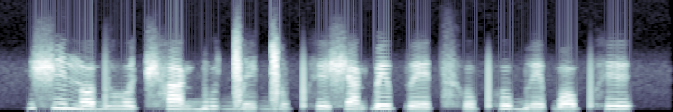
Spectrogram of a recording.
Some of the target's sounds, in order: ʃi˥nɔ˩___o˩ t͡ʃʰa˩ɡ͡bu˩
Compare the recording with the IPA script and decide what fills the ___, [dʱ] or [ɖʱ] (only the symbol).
dʱ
